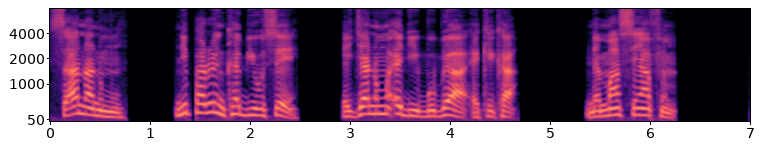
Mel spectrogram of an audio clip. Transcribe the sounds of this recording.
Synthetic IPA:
saː˨˦nã˨nʊ̃˨mũ˨˦ | nĩ˦pʰa˦ɾɪ˦ŋ̩˨kʰã˦bi˦o˨˦sɛ˦˨ | ɛ˨d͡ʑa˦nʊ̃˦mʊ̃˦æ˦di˨bo˨be˦a˨ʔɛ˨kʰɪ˦kʰa˦ | nã˨˦mã˦sɪ̃˦a˦fɪ̃˨m

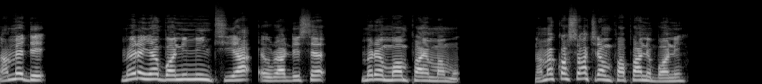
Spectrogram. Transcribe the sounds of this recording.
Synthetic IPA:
nã˨mɪ̃˦dɪ˦ | me˦ɾe˦ɲɛ̃˦bɔ̃˨nːɪ̃˦mĩ˦n̩˨tʰi˨˦a˦ʔæ˨wu˨ɾa˨dɪ˦sɛ˦ | me˦ɾe˦m̩˦mɔ̃˦m̩˦pʰa˦mã˦mʊ̃˨ | nã˨mɪ̃˦kʰɔ˦sʊ˦a˦t͡ɕʰɪ˨ɾɛ˦˨mʊ̃˨pʰa˦pʰa˦nɪ̃˨bɔ̃˨nɪ̃˦

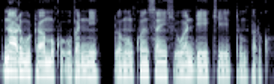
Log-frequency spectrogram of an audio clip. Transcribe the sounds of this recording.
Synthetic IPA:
ʔɪ˦naː˨ɾʊ˦buː˨taː˦wa˦mʊ˦kʷṵ˨ʔʊ˨bɐ˨nːeː˦d̥o̰ː˨mɪ˦ŋkʷʊ˦nsɐ˦nʃḭ˨wɐ˦nda˨jɐ˦kʲʰeː˨tʊ˦mɸɐ˦rkʷo̥ː˦

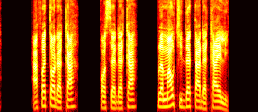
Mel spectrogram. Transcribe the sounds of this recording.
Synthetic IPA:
a̰˨ɸɛ˦t̪ɔ˦ɖɛ˨ka˦ | xɔ˨sɛ˨ɖɛ˨ka˦ | k͡plɛ˦mã˦wu˦t͡ɕi˨d̪ɛ˦t̪a˦ɖɛ˨ka˦ɛ˦lḭ˨

